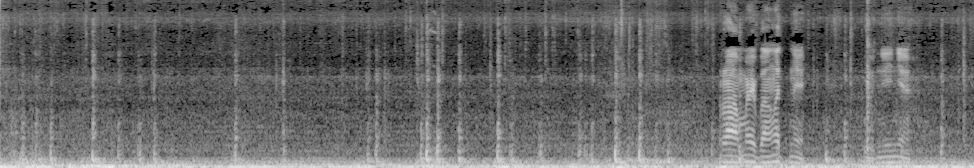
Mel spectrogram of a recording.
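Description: Irregular clunking knocks ("gluduk-gluduk") from a Honda Mobilio's front suspension as it rolls over a rough, bumpy road, heard inside the cabin over a steady low road and engine rumble. The knocking comes from a badly worn front stabilizer link.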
